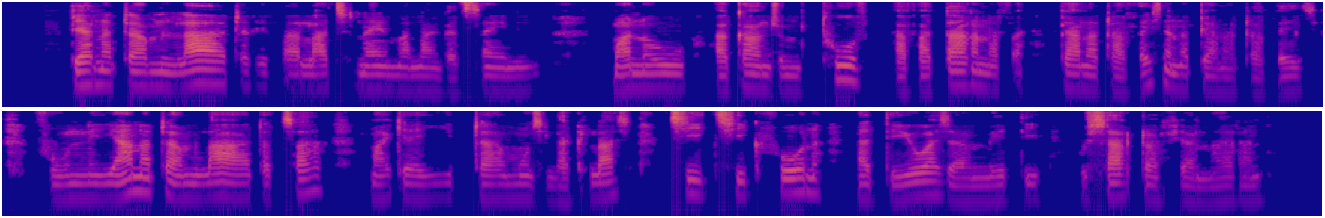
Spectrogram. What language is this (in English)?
Malagasy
